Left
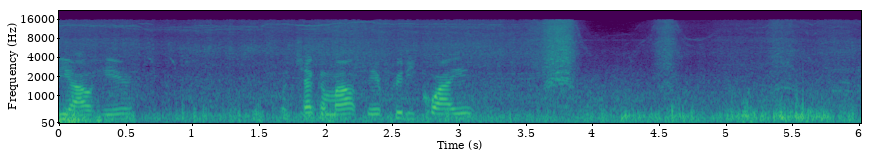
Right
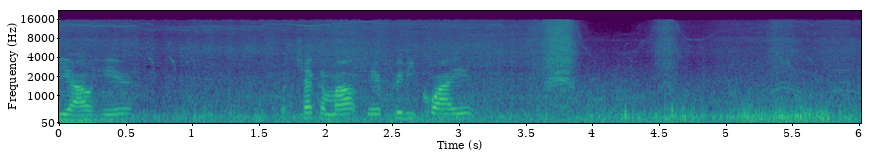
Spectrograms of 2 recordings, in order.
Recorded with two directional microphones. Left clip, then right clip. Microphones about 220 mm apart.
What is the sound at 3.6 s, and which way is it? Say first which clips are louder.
Boat: right 1 dB; 15° left (ahead or behind).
